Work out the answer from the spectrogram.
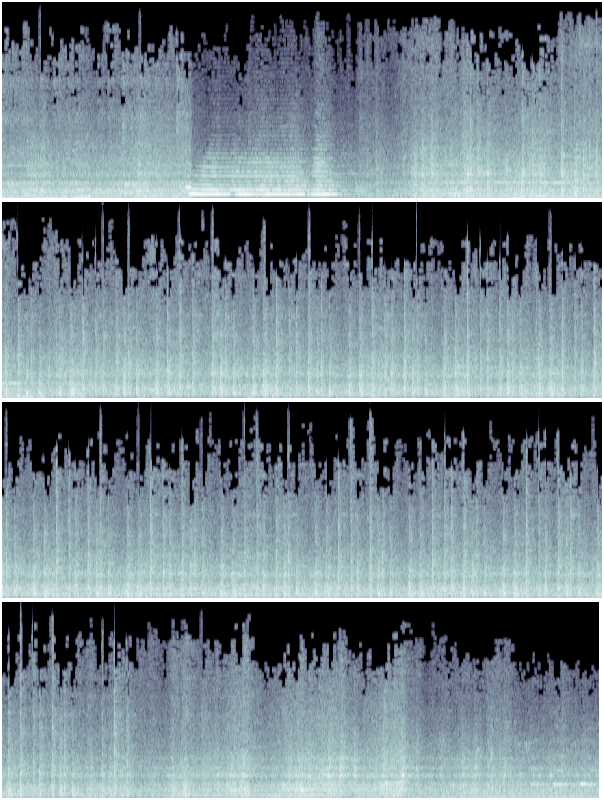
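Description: A dual-current electric locomotive sounds one loud horn blast lasting about two seconds as it approaches. It then passes close, and its coaches rush by with wheels clattering rapidly over the rail joints. A fainter horn sounds near the end.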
